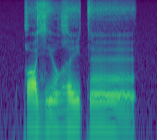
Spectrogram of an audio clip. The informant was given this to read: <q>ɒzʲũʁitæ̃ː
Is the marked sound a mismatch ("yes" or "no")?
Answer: no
